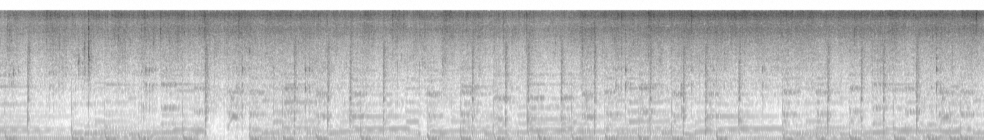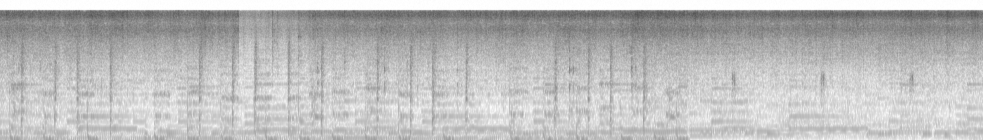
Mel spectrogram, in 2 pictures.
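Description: Shrimp sizzling as they fry in hot oil in a nonstick wok, stirred and turned with a silicone spatula.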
